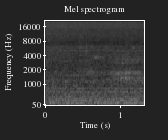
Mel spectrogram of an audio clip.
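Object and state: Nothing is struck.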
